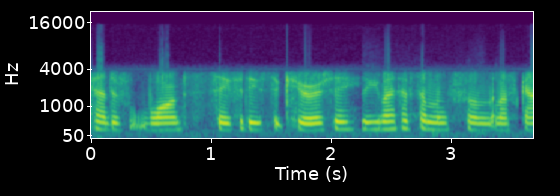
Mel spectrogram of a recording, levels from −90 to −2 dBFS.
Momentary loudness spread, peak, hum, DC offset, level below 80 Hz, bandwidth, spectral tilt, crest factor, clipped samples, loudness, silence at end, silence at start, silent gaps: 5 LU; -2 dBFS; none; under 0.1%; -54 dBFS; 8.8 kHz; -5 dB/octave; 14 dB; under 0.1%; -15 LUFS; 0 s; 0 s; none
